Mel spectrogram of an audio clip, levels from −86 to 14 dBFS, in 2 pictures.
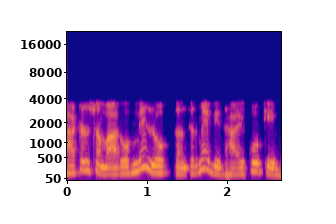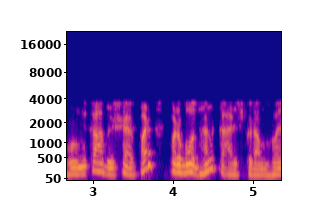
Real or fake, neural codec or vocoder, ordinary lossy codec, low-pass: fake; codec, 16 kHz, 8 kbps, FunCodec, trained on Chinese and English, 25 frames a second; none; 3.6 kHz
